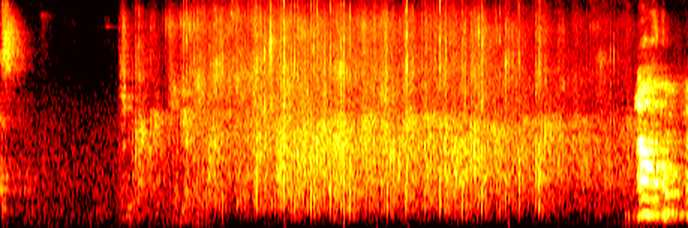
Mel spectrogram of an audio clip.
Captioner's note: applause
